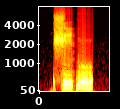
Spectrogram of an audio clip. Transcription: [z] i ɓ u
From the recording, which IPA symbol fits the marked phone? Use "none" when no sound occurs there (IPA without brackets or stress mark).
ʃ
